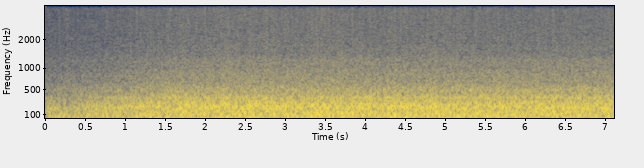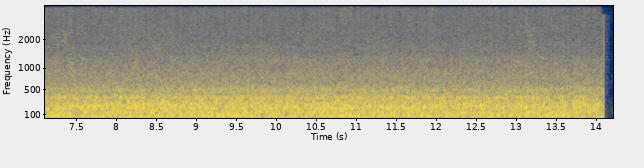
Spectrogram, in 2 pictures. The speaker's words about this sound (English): All right, let me get this big-eyed bird on up off the ground. I rubbed my two little coins together and bought me an airplane.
